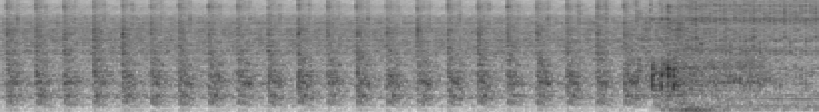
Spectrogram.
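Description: A turbo diesel Mercedes engine cranks with a steady rhythmic churning for about three seconds, then catches with a loud surge and settles into a rough, loud idle nearby.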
